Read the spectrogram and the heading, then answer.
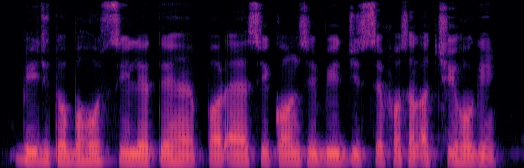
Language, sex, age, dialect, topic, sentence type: Magahi, male, 60-100, Western, agriculture, question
